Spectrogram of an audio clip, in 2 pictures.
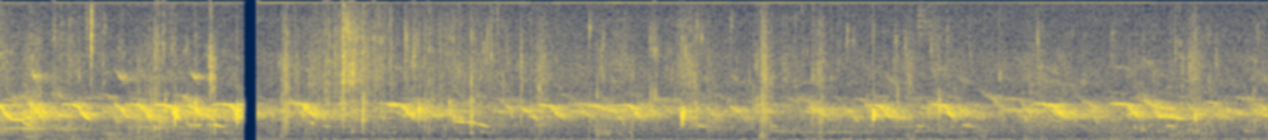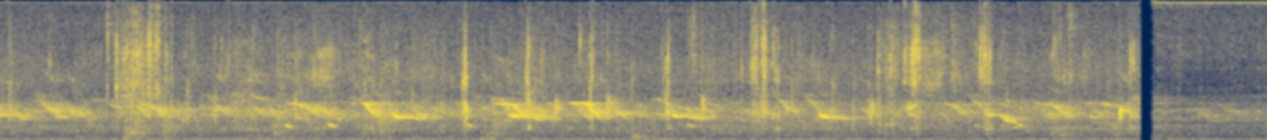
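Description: Chicks peeping over and over in short, high, falling notes, with a few crisp crunches as pieces of fried frog are bitten and chewed.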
